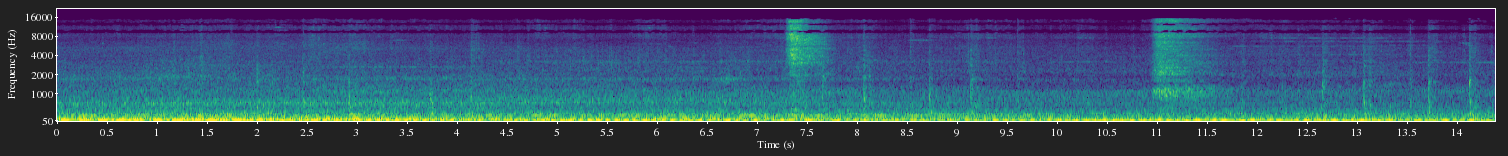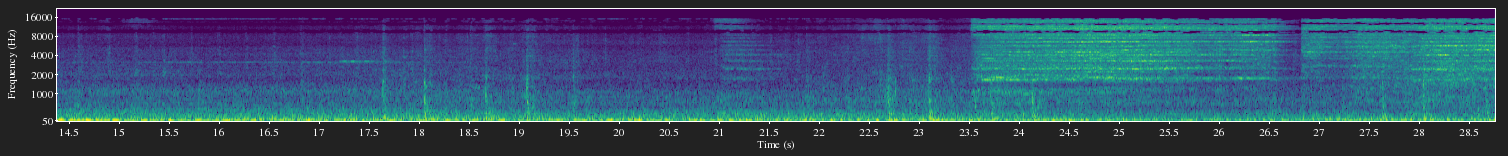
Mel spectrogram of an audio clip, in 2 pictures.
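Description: Union Pacific diesel locomotives pass with a heavy, steady engine rumble, followed by loaded freight cars rolling by with a continuous rumble of wheels on rail. Near the end the car wheels squeal with several high ringing tones at once.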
